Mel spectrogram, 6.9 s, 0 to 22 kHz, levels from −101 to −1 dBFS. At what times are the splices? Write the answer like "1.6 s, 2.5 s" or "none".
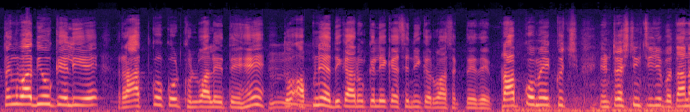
5.0 s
